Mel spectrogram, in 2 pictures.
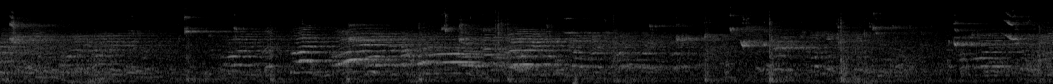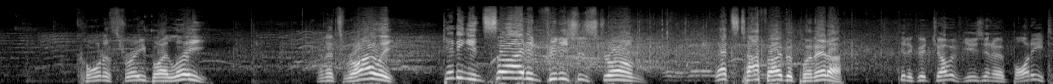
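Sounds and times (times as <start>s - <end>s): sneaker squeaks: 0.0s - 1.1s, 1.8s - 11.3s.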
